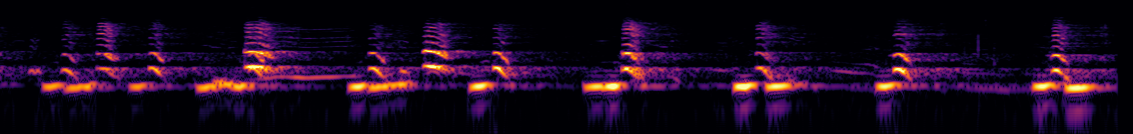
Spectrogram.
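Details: Siamang gibbon singing: a rapid series of loud, resonant whooping barks with rising and falling swoops, about eight bursts in six seconds, evenly spaced with short pauses between them.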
